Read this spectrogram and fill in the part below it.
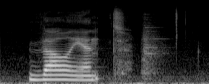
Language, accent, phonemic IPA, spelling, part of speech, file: English, General American, /ˈvæliənt/, valiant, adjective / noun, En-us-valiant.ogg
- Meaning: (adjective) 1. Possessing or showing courage or determination; brave, heroic 2. Characterized by or done with bravery or valour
